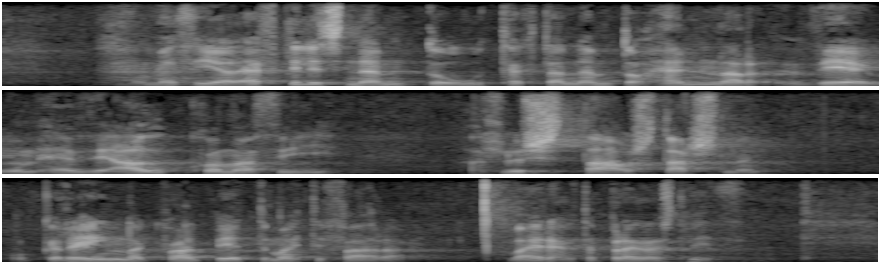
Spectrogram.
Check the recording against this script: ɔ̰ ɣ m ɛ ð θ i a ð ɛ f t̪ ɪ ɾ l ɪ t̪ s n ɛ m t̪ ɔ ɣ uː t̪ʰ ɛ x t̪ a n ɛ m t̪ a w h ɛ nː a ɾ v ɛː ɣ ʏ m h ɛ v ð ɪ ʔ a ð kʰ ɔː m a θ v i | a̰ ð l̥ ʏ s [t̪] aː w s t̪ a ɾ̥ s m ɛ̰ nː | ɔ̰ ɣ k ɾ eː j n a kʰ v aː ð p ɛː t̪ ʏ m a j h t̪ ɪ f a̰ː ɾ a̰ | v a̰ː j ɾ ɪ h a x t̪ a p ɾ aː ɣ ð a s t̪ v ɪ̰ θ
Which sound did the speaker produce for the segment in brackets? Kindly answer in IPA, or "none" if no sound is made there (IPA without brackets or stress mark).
t̪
